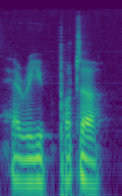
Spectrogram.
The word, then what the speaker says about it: Harry Potter: Es ist so, äh, Harry Potter wird auch im Bulgarischen als Harry Potter ausgesprochen.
